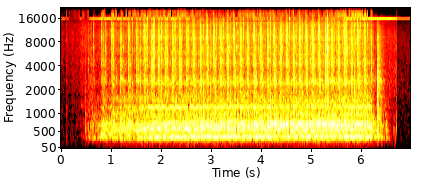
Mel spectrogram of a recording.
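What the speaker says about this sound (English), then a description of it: "The next step is to sew those last 5 seams together" A sewing machine stitches the final seams of a Dresden plate quilt block, a close, steady whirring run of about six seconds with a rapid needle rhythm that starts and stops cleanly, with no voices.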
